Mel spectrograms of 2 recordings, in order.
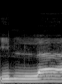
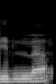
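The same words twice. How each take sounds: Both takes have the same delivery.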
